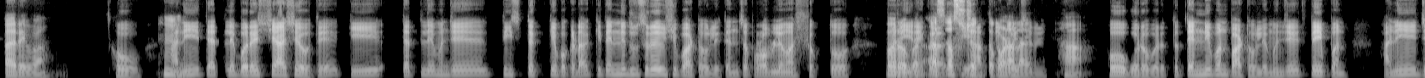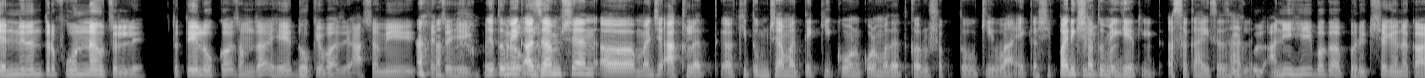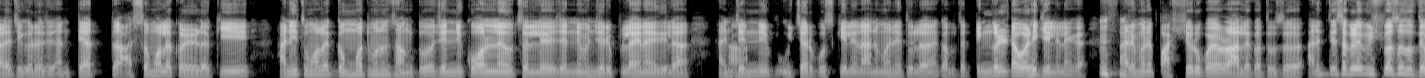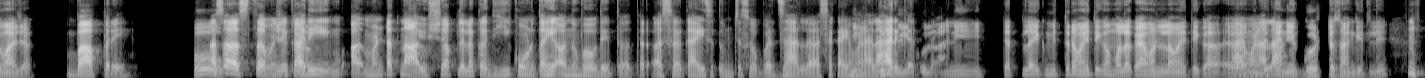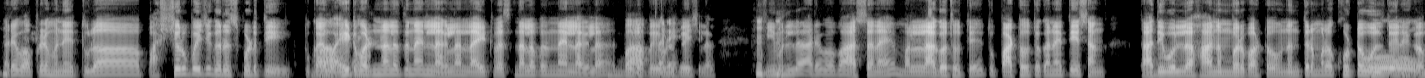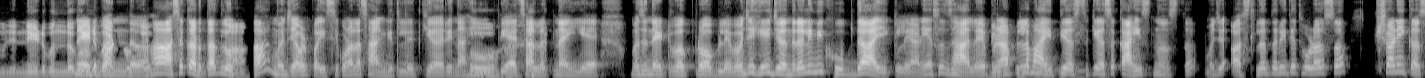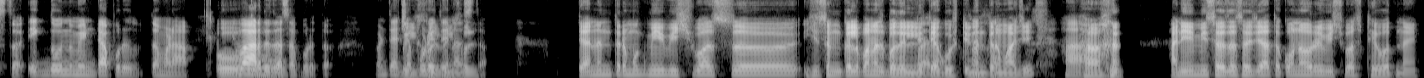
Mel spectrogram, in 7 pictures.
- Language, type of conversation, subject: Marathi, podcast, विश्वास तोडला गेल्यावर तुम्ही काय करता?
- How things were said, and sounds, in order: tapping; chuckle; in English: "अझम्प्शन"; laughing while speaking: "टिंगल टवाळी केली नाही का?"; chuckle; chuckle; chuckle; chuckle; in English: "जनरली"; other noise; chuckle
